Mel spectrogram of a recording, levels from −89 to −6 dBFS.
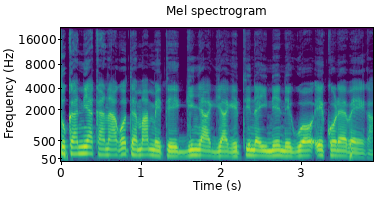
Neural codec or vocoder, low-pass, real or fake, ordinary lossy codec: none; none; real; none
